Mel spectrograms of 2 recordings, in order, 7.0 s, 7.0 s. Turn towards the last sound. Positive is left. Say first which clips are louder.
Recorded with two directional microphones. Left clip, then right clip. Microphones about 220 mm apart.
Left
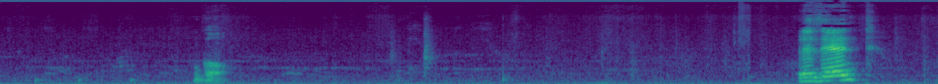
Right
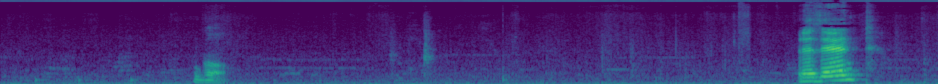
# right 2 dB
turn(degrees=-45)  # may be behind; listen again after turning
